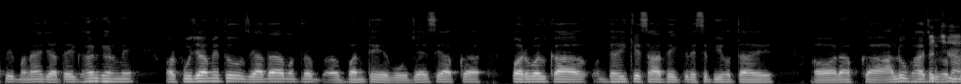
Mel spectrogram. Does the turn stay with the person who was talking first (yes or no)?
yes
